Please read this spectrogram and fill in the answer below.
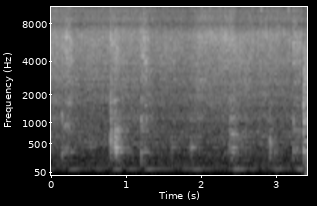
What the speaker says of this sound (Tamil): கத்திரிக்காய் ஆட் பண்ணிவிட்டு நல்லா வதக்கிப்போம்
